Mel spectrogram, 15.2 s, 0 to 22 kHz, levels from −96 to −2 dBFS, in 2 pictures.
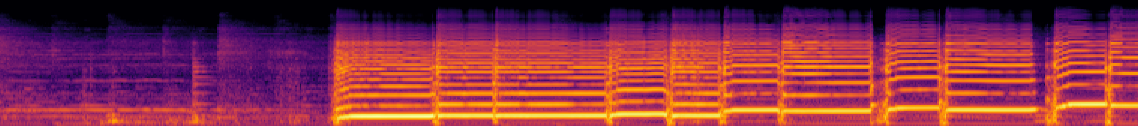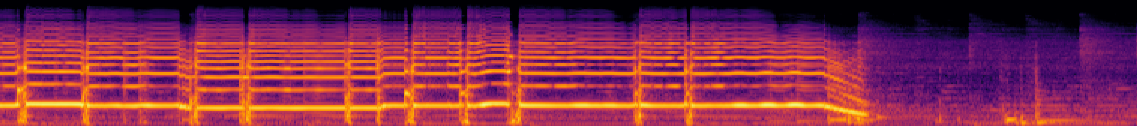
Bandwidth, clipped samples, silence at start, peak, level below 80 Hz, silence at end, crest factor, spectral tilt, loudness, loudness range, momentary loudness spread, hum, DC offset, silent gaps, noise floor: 10 kHz; under 0.1%; 0.7 s; 0 dBFS; -52 dBFS; 0.5 s; 12 dB; -4.5 dB/octave; -12 LUFS; 4 LU; 5 LU; none; under 0.1%; none; -45 dBFS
